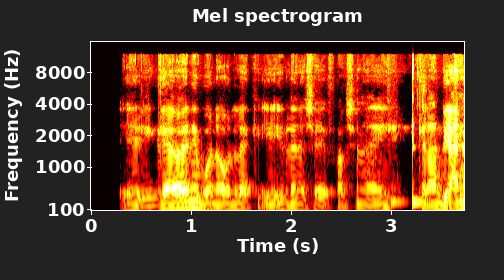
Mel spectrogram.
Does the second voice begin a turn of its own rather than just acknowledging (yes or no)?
yes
